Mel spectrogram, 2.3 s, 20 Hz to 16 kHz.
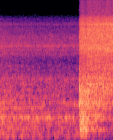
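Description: An 18650 lithium-ion cell in thermal runaway venting through an aluminium battery-pack enclosure. After faint steady background noise, a sudden loud hiss of escaping gas and sparks starts about one and a half seconds in.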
